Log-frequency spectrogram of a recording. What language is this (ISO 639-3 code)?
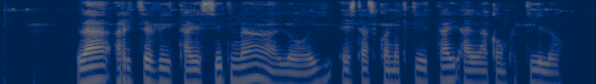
epo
